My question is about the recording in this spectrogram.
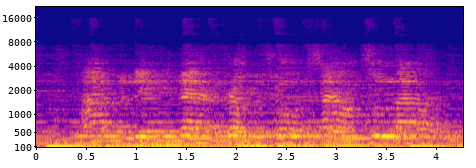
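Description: Live gospel song from a small worship band: male voices singing over acoustic and electric guitars, with steady low bass notes underneath.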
